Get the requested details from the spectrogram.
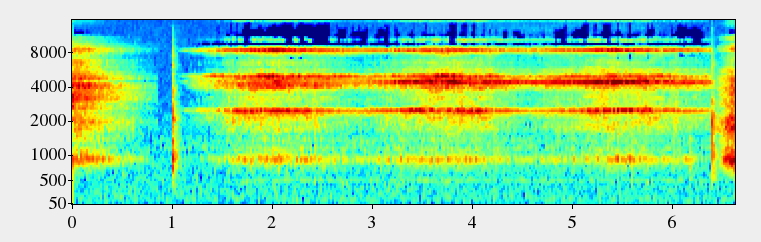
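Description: A toy belt plays a pulsing, wavering electronic tune.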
